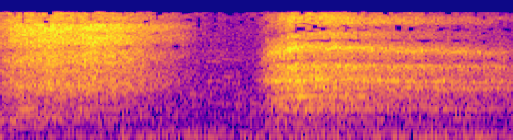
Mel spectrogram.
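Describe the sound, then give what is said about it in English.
Deep, slow abdominal breathing focused on a long out-breath: a long airy breath, a brief pause, then another long, steady out-breath that trails on, with no talking. “Why don't you do some deep breathing? Like this, from the abdomen, concentrating on a long out-breath, letting the in-breath take care of itself.”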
